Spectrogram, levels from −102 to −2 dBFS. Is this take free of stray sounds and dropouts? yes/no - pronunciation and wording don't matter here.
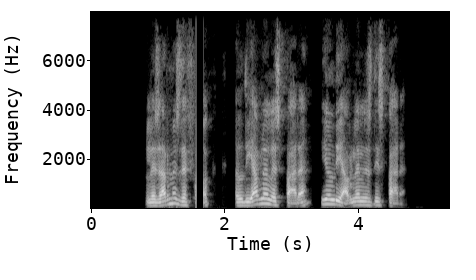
no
